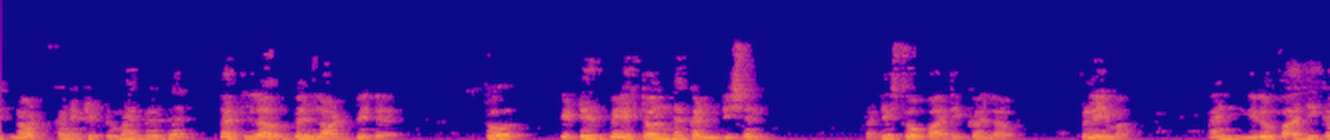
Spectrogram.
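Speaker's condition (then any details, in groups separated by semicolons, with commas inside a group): No condition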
